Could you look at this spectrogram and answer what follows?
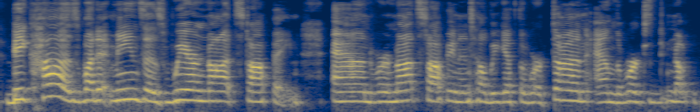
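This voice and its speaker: A woman's voice: medium pitch, pushed and bright. A woman in her sixties from California, answering interview questions earnestly, with frequent ums and restarts. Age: 60s. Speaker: political candidate.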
